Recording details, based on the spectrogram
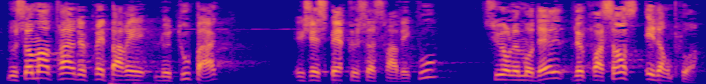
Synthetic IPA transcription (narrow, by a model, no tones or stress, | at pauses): nusɔmɑ̃t̪χɛ̃d̪əpχepaʁelət̪upak | eʒɛspɛʁkəsasəʁaːvɛkvu | syʁləmɔd̪ɛld̪əkχwasɑ̃sed̪ɑ̃plwa̰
